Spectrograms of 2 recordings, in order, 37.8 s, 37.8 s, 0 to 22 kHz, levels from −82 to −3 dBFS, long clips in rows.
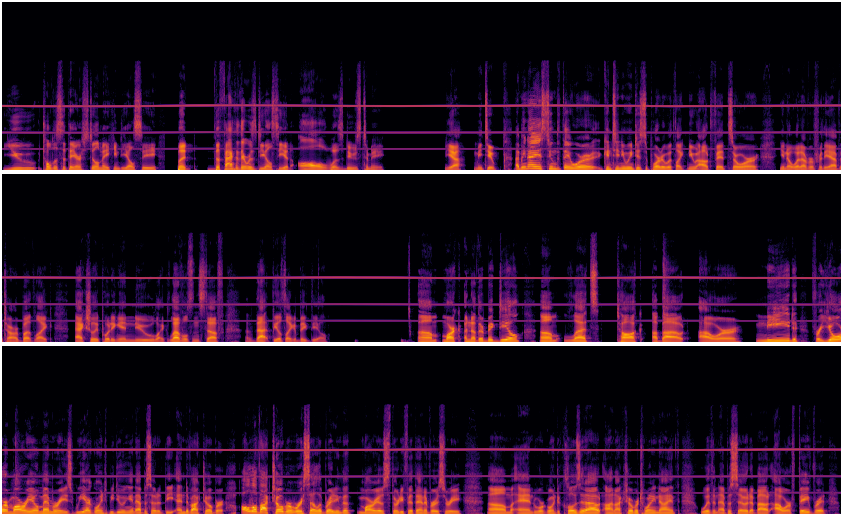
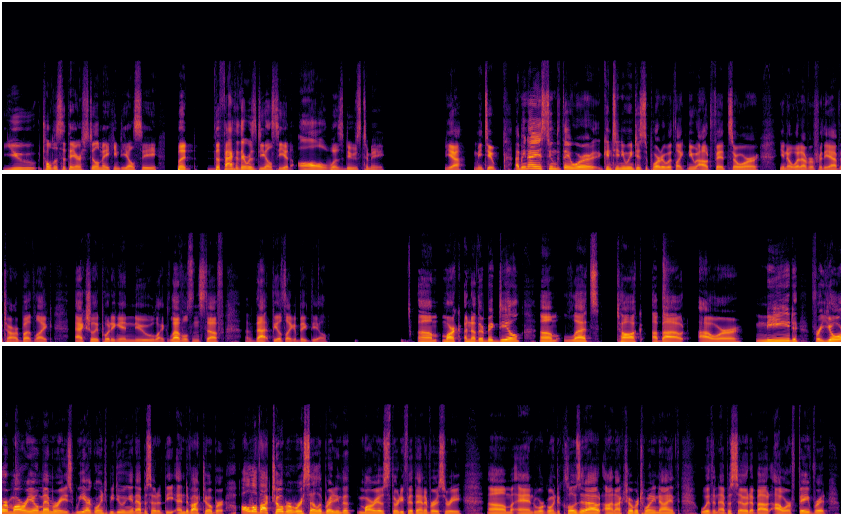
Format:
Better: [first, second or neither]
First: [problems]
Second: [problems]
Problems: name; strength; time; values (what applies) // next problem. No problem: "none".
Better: second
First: high-pitched whine; noticeable; throughout; 8.5 kHz, 20 dB below the speech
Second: none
